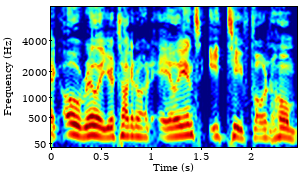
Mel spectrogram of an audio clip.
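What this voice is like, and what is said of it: Imitated character voice, weird accent. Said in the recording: “delivered in the weirdest fucking accent”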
